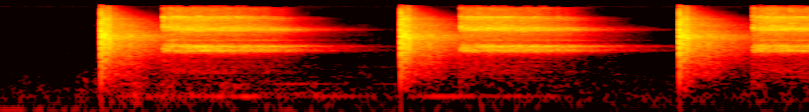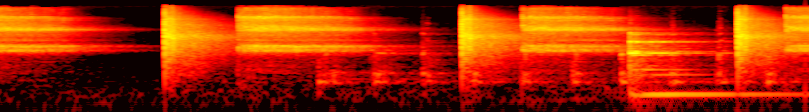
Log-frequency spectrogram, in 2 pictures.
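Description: Orchestral percussion strikes, six in all, about three seconds apart. Each is a sharp crack, then a second hit about half a second later, and a ringing, hissing decay that fades over two seconds. Near the end a steady low tone and other held notes from the orchestra come in underneath.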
